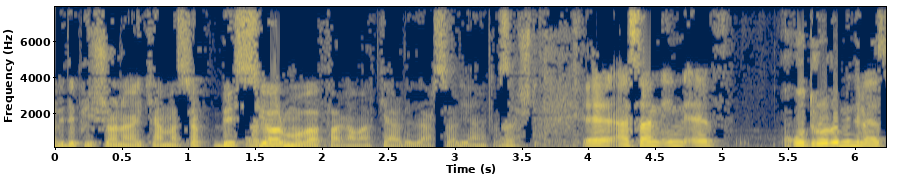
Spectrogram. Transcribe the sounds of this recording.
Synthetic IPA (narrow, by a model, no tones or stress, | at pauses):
ɾid̪epʰiːʃɾɒːnhɒ̰jecʰæmːæsɾæfbe̞sjɒːɾmovæfːæɣæ̰mæ̰lcʰæ̰ɾd̪ed̪æ̰ɾsɒ̰ːlijɒ̰ːnḭɡozæʃt̪e̥ʔæ̰sænin | χod̪ɾoɾomid̪unæs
